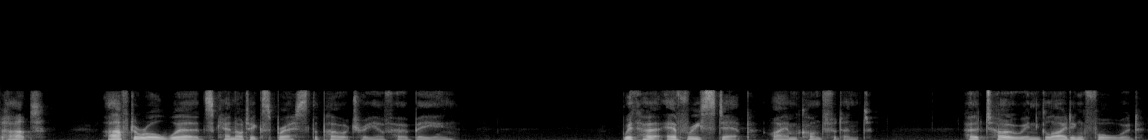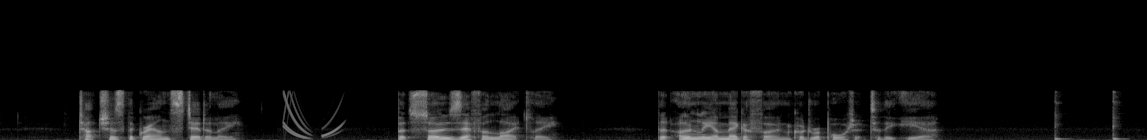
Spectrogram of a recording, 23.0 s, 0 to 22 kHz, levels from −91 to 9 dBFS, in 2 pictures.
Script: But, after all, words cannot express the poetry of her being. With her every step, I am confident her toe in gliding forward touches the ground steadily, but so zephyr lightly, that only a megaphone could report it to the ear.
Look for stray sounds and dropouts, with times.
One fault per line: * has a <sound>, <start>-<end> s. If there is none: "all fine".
* has a chirp, 14.3-14.9 s
* has a tap, 22.0-22.8 s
